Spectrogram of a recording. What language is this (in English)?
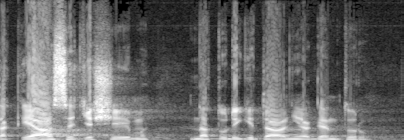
Czech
